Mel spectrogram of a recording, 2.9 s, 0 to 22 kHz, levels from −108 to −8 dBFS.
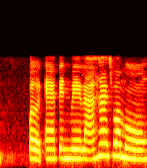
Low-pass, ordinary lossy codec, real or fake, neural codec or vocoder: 5.4 kHz; none; real; none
